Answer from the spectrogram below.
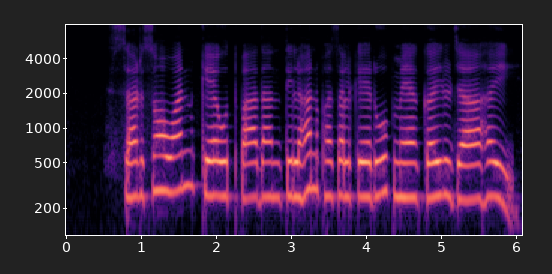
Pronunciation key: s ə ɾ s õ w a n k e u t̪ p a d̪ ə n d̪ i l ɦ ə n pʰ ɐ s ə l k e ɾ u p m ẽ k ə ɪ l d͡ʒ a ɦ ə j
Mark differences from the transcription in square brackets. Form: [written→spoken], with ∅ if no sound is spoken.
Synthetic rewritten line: s ə ɾ s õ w [a→ə] n k e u t̪ p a d̪ ə n [d̪→t̪] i l ɦ ə n pʰ [ɐ→ə] s ə l k e ɾ u p m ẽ k ə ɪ l d͡ʒ a ɦ ə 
